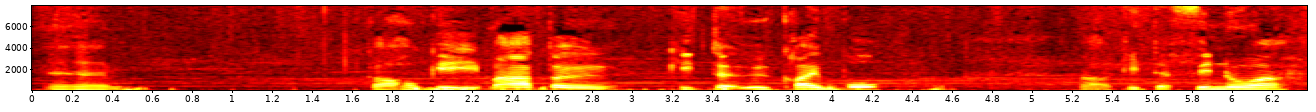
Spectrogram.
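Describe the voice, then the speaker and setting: A man's voice: a little high, steady tone. Māori-accented New Zealand man, noisy outdoor recording. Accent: New Zealand Māori English. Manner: unhurried, hesitant, switches between English and te reo Māori. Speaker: vlogger showing family land. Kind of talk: casual walk-around vlog. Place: outdoors on rural land. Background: clear outdoor noise, birds.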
